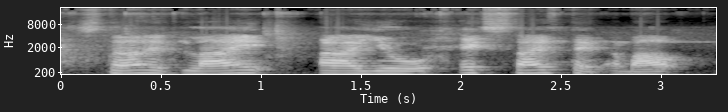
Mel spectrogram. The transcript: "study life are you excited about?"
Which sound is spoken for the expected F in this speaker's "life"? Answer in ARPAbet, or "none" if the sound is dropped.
none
